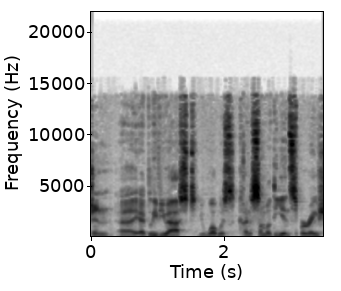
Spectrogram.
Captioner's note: speaking French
